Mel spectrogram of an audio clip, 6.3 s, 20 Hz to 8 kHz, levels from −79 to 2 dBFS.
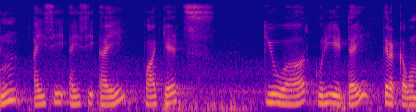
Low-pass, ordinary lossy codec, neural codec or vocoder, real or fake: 7.2 kHz; none; none; real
